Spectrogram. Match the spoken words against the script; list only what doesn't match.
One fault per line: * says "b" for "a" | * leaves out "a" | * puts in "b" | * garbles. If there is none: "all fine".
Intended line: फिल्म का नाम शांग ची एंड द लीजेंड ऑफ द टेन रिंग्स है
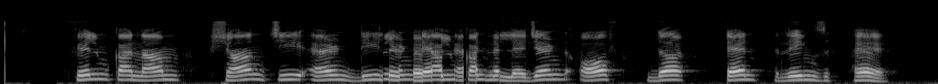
* garbles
